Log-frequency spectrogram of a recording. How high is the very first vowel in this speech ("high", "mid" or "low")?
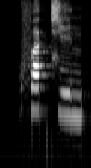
low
